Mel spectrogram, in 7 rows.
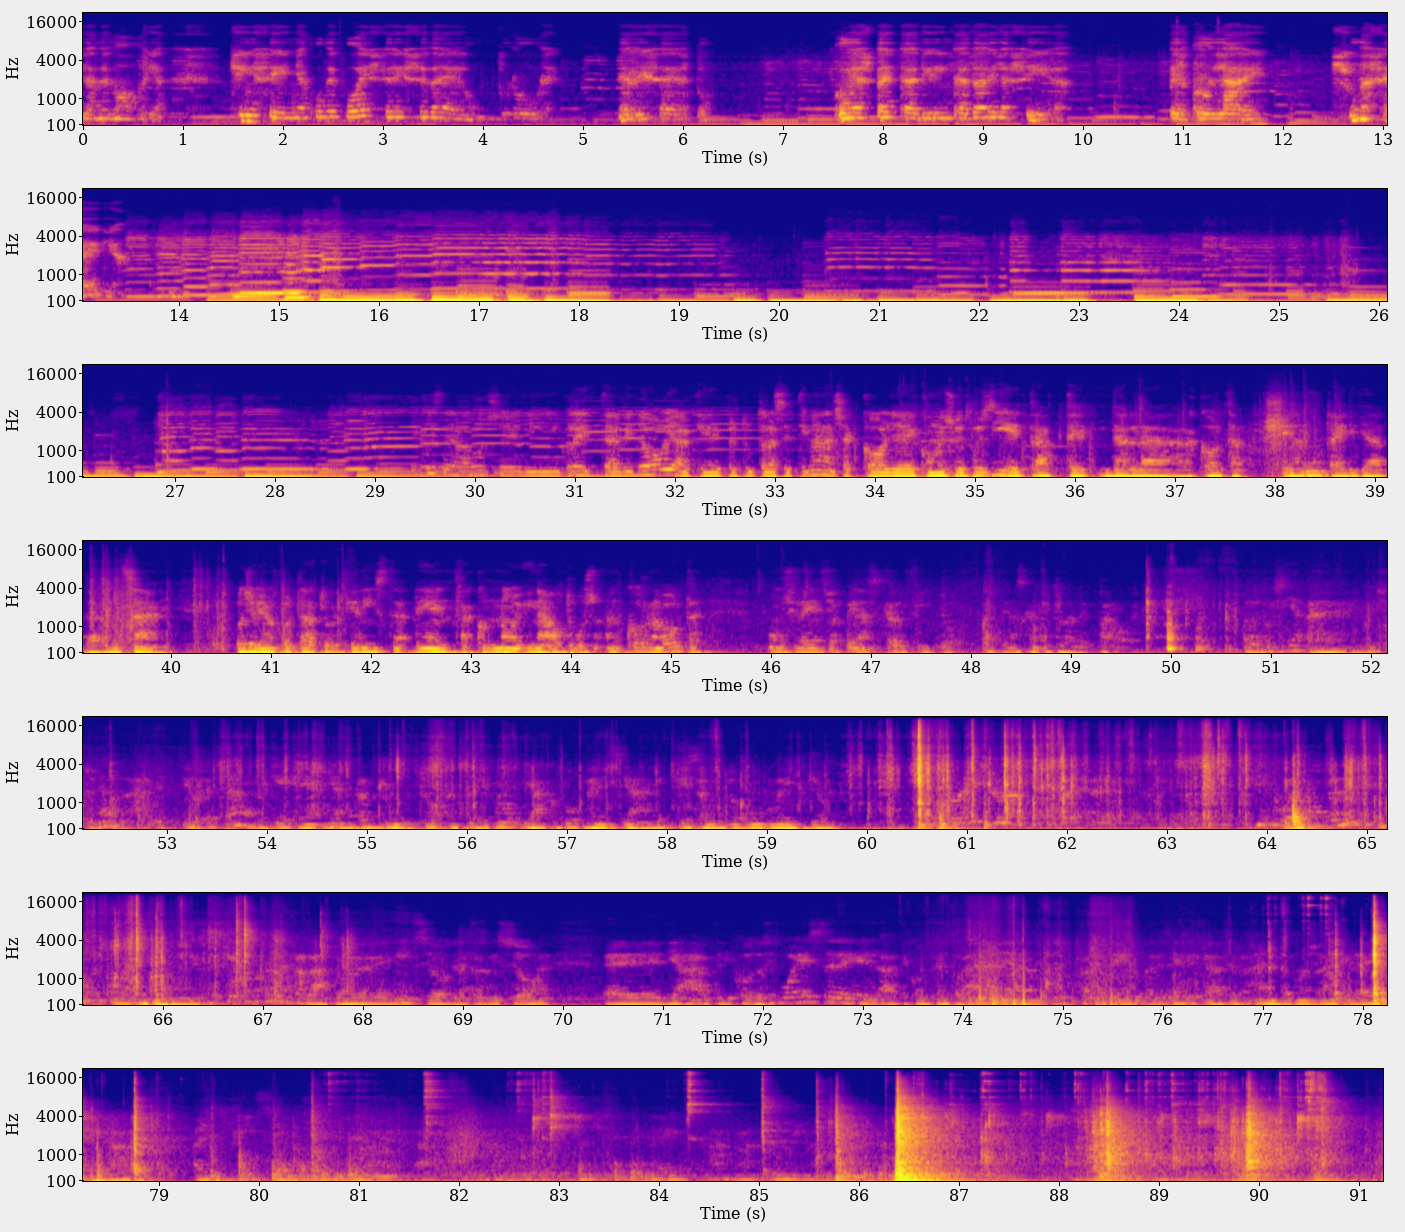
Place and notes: "It’s five o’clock on Wednesday with bells and post-carding in the time of COVID19" Soundwalk
Chapter CXIX of Ascolto il tuo cuore, città. I listen to your heart, city
Wednesday, July 22th 2020. San Salvario district Turin, walking to Corso Vittorio Emanuele II and back, four months and twelve days after the first soundwalk during the night of closure by the law of all the public places due to the epidemic of COVID19.
Start at 4:52 p.m. end at 5 :19 p.m. duration of recording 29’13”
As binaural recording is suggested headphones listening.
The entire path is associated with a synchronized GPS track recorded in the (kmz, kml, gpx) files downloadable here:
Go to similar Chapters n. 35, 45, 90, 118
Piemonte, Italia, 22 July 2020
